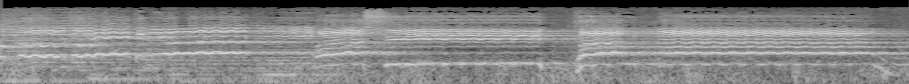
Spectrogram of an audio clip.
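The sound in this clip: Operatic singing from a love declaration scene: a sustained vibrato voice soars over a full orchestra, holding long notes with a few swelling phrases and brief breaks, loud throughout.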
